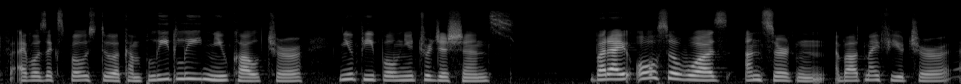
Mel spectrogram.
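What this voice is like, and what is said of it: Eastern European accent. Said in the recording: “You have also probably figured out by my accent that I was not born here. ... I immigrated from Eastern Europe, Ukraine”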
